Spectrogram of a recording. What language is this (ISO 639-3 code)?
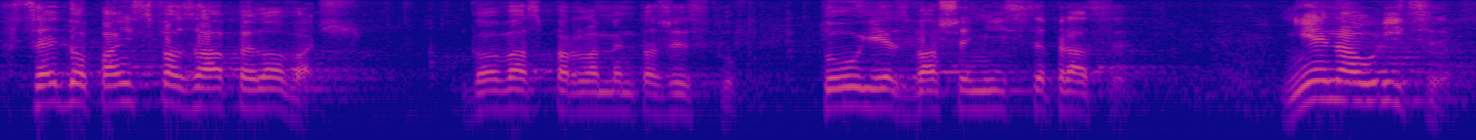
pol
